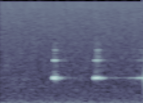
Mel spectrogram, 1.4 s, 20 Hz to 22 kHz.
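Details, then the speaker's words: Philco Model 42-322 tube radio with very weak shortwave reception. A strong test signal near 15 is fed in while the misaligned IF stage is adjusted; the thin test tone chirps, then settles into a much louder, stronger steady note as alignment improves. "it's much louder much stronger and I'm slowly fixing it just by fooling with it"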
